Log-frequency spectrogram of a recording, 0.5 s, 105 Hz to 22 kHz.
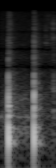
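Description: Taps on the thin aluminium back of a Toshiba AT300 tablet give two short, dull knocks centred in the low mids, followed by a faint third. The knocks die away almost instantly with no ring. Because the aluminium is very thin, the back sounds more like plastic than metal.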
